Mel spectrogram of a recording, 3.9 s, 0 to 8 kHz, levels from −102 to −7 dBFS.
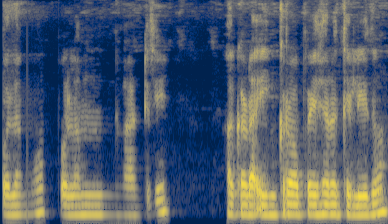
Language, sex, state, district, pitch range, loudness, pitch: Telugu, male, Telangana, Nalgonda, 130-140 Hz, -20 LUFS, 130 Hz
